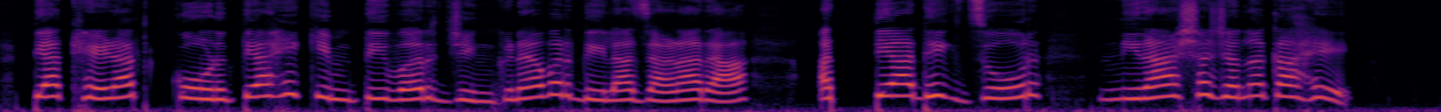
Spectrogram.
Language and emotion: Marathi, disgusted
